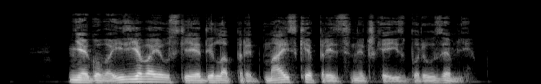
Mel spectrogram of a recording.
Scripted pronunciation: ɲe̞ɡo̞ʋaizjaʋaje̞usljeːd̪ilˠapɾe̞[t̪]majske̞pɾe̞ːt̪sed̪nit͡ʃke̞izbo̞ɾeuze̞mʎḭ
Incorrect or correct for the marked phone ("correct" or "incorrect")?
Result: incorrect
